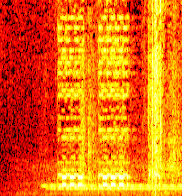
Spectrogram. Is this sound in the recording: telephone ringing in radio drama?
yes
